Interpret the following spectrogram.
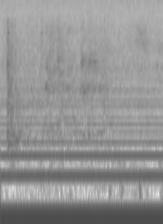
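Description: Steady electrical mains hum with a stack of even overtones, running unchanged through a pause in speech.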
